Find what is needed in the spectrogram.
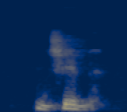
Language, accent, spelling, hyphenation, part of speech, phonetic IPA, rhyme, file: English, Southern England, gib, gib, noun, [ˈd͡ʒɪb], -ɪb, LL-Q1860 (eng)-gib.wav
- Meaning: 1. A castrated male cat or ferret 2. A male cat; a tomcat 3. A hooked prolongation on the lower jaw of a male salmon or trout 4. The lower lip of a horse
